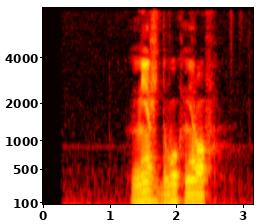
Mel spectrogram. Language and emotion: Russian, neutral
